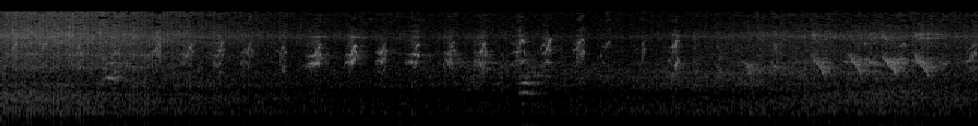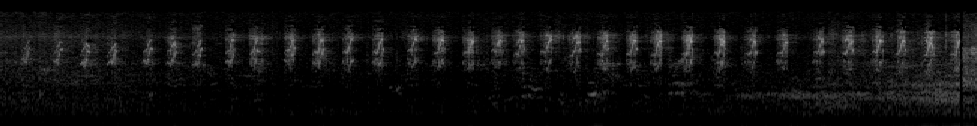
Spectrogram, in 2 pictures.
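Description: Streak-eared bulbul nestling giving begging calls while being fed: a fast run of short, thin, high chirps. They are uneven at first, then settle to about three a second and grow louder in the second half.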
